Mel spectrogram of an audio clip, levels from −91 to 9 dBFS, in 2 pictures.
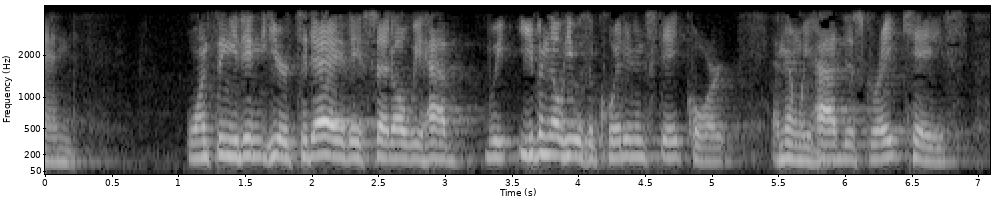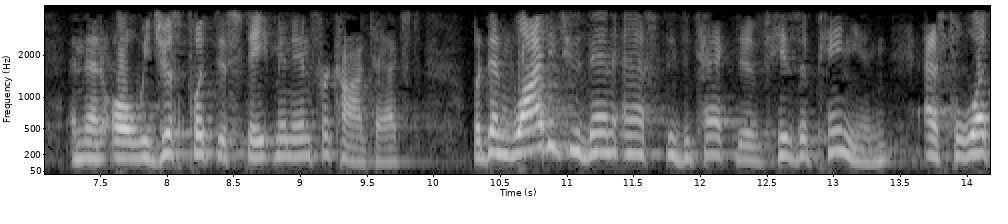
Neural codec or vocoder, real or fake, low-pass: none; real; 3.6 kHz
